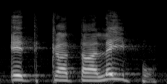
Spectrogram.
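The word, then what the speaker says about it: καταλείπω: las palabras son todas un poco difíciles de pronunciar. Dice et cataleipo.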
